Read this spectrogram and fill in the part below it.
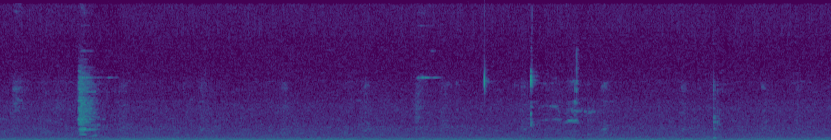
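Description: Pieces of fish are dropped into a pot of liquid with soft splashes.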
